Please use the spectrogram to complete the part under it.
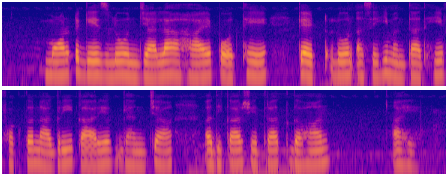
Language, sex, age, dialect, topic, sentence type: Marathi, female, 36-40, Varhadi, banking, statement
